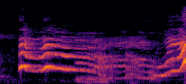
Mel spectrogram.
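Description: Small terrier-type dog "talking": a high, wavering whine-howl that starts just after the beginning and slides down into a lower, fading grumble. It is the dog's demanding vocalising when it wants something from its owner.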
